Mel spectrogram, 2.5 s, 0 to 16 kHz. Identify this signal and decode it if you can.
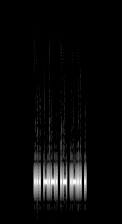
Morse code, heard as a keyed tone, about 45 wpm, 700 Hz. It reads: SCALE
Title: Sentences from Top 1000 Words - Review Part 4 - New Word Drill - 50wpm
